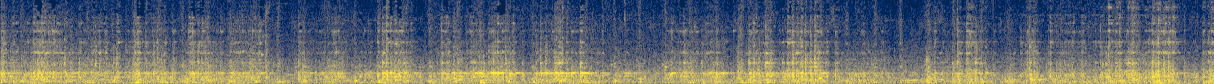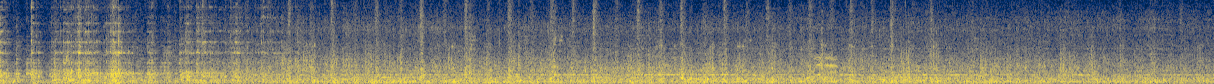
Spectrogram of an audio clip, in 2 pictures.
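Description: Steam traction engines driving past at walking pace, with the close, continuous clanking and rattling of their gearing and motion work.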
